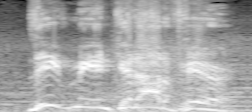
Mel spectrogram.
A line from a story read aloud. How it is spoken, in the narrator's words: Darunia roared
